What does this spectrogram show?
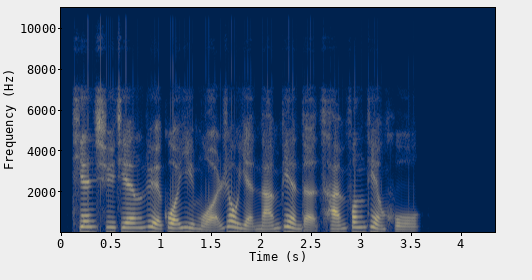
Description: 天虚间掠过一抹肉眼难辨的残风电弧wav音频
